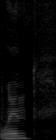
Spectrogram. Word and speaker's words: Ng: Stuart NG is how you spell it. Wynn.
